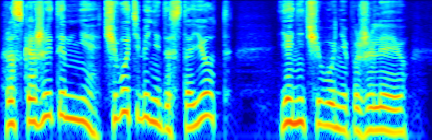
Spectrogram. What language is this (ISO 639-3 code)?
rus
